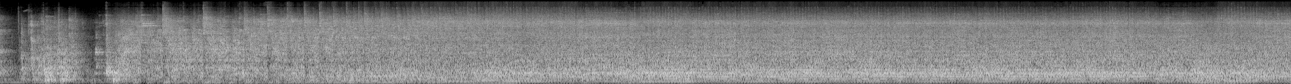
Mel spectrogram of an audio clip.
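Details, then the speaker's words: Cheap MTD snow blower small engine with governor issues, first run after work: catches, then holds a fast, high-pitched steady race well above normal speed; governor spring set too tight and needs tuning down. "so all right i suspected that it would run high and it is if you heard that"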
